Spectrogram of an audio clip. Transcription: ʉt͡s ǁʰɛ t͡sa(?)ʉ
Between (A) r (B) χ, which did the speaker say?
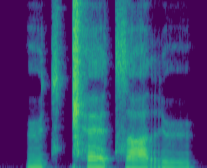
A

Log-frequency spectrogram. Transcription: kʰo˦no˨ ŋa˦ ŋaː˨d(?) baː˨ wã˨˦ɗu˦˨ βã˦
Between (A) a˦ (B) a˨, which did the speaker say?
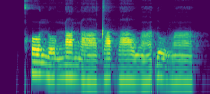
A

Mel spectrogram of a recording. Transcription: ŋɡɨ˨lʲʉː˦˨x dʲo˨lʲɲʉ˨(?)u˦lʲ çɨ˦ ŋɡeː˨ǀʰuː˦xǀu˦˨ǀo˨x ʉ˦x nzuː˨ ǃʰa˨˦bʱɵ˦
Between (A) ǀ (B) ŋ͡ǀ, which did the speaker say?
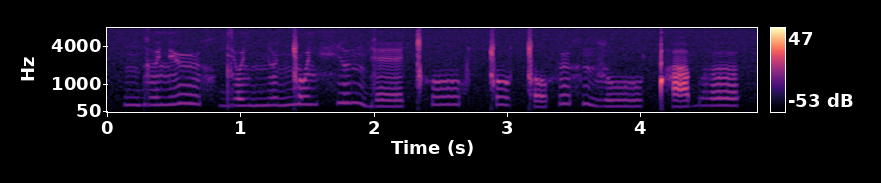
B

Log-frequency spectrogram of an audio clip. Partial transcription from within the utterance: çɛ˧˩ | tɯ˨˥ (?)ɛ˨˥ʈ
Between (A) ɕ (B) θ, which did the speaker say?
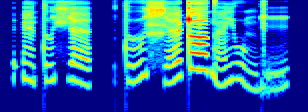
A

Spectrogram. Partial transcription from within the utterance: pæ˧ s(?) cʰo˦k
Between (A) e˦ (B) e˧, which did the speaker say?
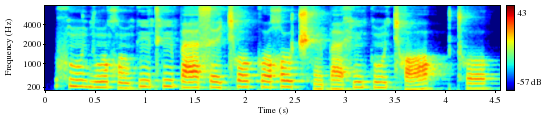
A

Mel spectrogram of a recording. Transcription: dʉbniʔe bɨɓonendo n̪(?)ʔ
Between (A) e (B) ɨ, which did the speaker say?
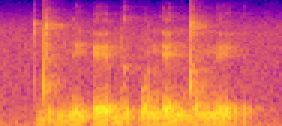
A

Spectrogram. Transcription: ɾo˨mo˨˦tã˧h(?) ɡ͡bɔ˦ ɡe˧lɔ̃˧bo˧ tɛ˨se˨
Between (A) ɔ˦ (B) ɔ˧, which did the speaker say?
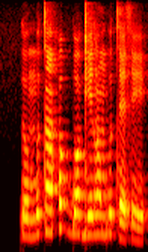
A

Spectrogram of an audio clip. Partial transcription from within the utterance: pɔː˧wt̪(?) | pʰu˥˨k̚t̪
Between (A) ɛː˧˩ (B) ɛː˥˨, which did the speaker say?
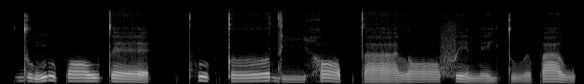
A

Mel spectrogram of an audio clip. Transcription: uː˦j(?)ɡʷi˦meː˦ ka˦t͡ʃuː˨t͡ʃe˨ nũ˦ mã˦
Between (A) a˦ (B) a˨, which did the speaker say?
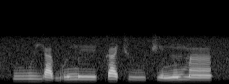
B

